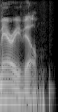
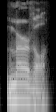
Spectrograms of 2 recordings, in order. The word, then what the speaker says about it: Maryville: Michael Delosier from Maryville. Merville. Let me get that right, too.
